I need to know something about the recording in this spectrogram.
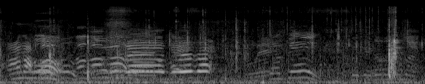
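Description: Players' voices on a baseball field calling out in long, drawn-out shouts for about three seconds, with one sharp knock near the end.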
